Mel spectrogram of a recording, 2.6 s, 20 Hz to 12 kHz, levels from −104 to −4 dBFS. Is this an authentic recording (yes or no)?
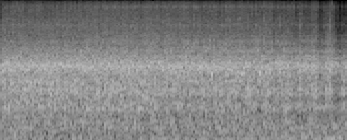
no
